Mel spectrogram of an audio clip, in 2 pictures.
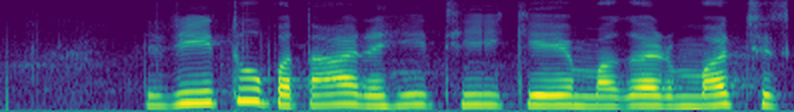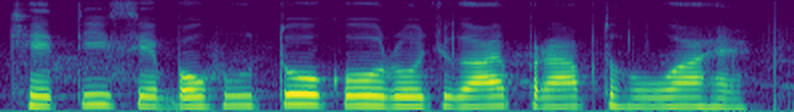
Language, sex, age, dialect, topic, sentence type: Hindi, female, 18-24, Marwari Dhudhari, agriculture, statement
